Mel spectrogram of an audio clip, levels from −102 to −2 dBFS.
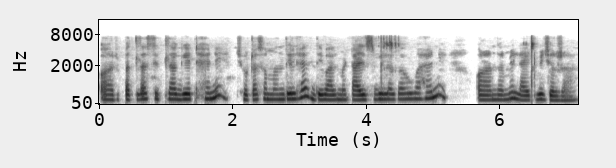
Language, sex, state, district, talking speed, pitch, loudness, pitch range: Hindi, female, Bihar, Gaya, 215 wpm, 225 Hz, -22 LUFS, 210-245 Hz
